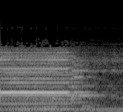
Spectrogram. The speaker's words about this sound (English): Three big transport trucks owned by Canyon City Truck Company are waiting for the freight to move so they can be on their way. Big Jim Mandel leans on his air horn as he grows impatient.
